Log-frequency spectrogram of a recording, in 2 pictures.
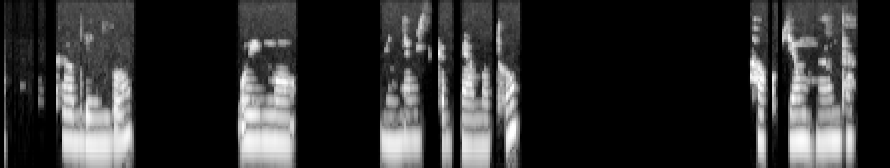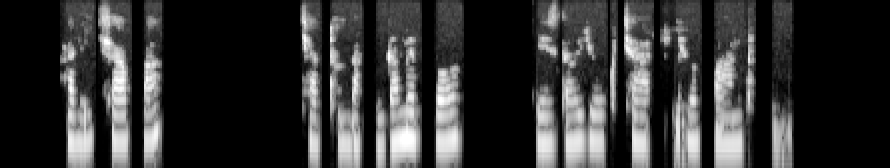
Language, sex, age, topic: Kinyarwanda, male, 18-24, government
